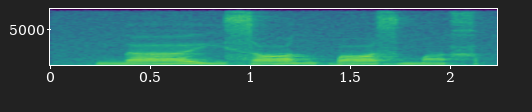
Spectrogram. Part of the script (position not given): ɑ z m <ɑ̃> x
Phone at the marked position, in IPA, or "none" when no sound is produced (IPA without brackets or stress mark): ɑ̃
